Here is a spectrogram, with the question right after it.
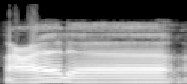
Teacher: عین کو تلفظ سے پڑھنا ہے، لام کے اوپر کھڑی زبر اور مد ہے تو ہم نے اس کو لمبا کر کے پڑھنا ہے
